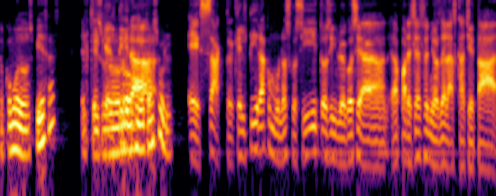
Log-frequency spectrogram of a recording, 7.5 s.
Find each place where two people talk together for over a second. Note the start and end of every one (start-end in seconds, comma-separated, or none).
1.3-2.6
